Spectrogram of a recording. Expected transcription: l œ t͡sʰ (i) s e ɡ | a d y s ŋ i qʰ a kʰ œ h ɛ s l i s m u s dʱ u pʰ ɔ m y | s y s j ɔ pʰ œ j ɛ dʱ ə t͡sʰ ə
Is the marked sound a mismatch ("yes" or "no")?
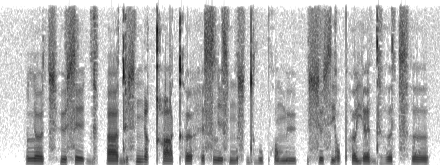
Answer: yes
